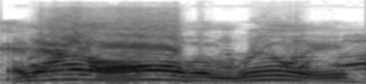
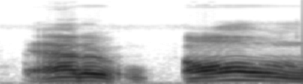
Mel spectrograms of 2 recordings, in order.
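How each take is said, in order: First: Laughing. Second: Said in the usual way. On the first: Real, not acted.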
